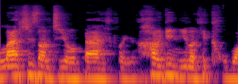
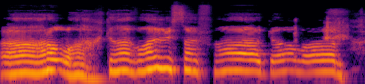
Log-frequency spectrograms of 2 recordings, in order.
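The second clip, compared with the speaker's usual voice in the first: high, whiny voice; 6 semitones higher, 4 dB louder than usual. Narrating a character whose feet hurt, voicing her complaining. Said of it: "you started complaining".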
